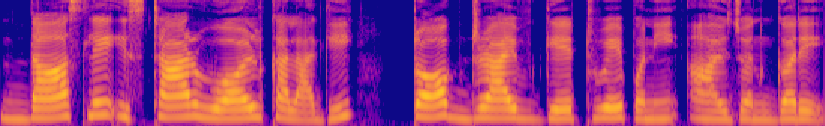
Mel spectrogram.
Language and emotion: Nepali, neutral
